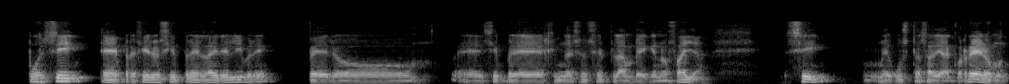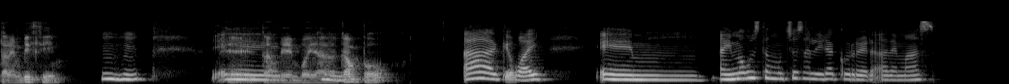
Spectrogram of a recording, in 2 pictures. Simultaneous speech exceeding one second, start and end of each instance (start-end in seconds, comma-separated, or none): 12.4-13.6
